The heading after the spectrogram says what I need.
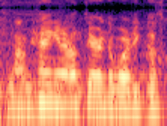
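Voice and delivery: ordinary delivery, nothing marked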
